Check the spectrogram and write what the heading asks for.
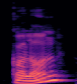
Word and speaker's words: Colón: Колон в Испании так называют Колумба. Здесь говорят Колон.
